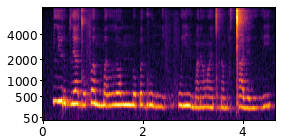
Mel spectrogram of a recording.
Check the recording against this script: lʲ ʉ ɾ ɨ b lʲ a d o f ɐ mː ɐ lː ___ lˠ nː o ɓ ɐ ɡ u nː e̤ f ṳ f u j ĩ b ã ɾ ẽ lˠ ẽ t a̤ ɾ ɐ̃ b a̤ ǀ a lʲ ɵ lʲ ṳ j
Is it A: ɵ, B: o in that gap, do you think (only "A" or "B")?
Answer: A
